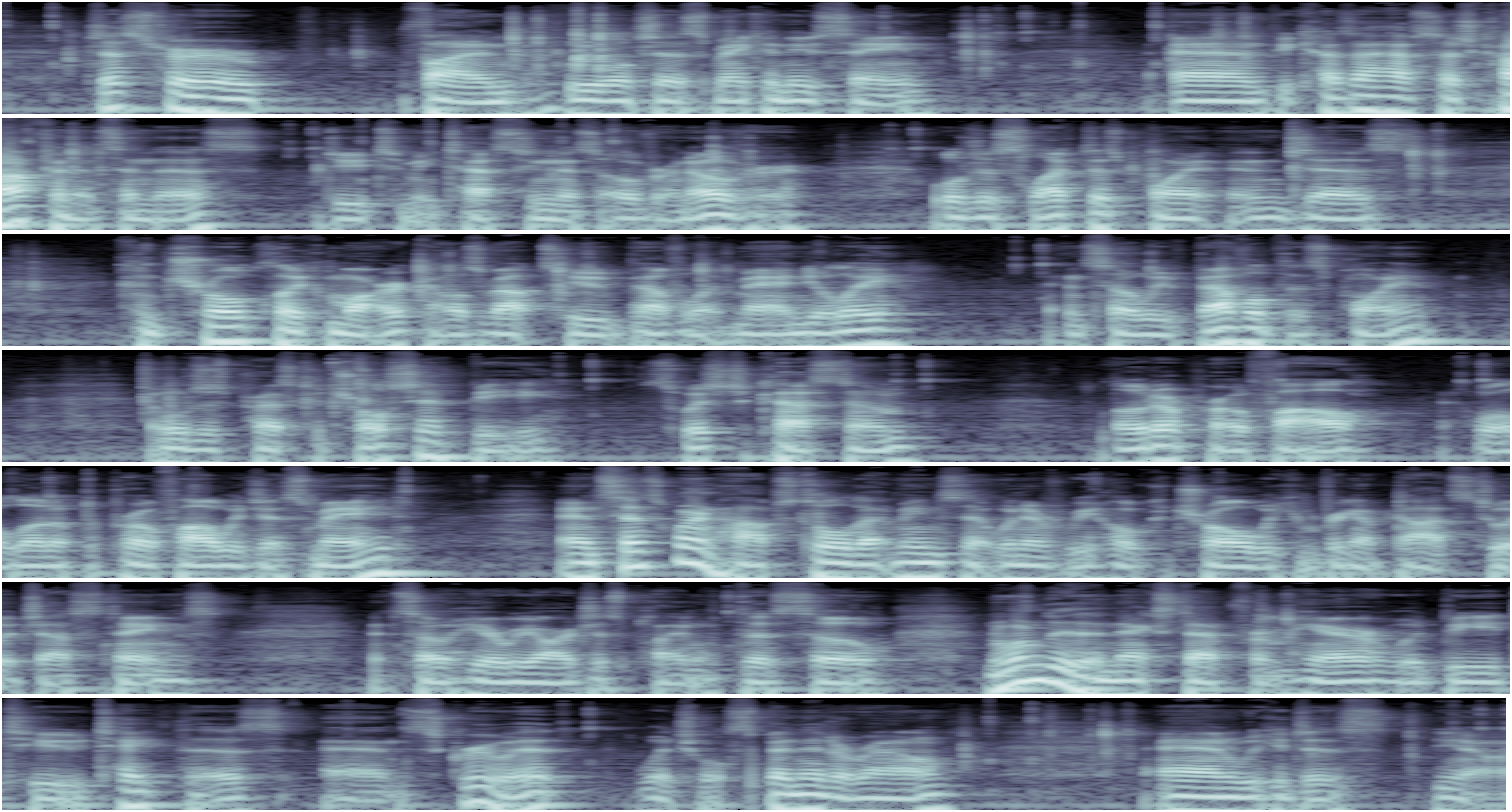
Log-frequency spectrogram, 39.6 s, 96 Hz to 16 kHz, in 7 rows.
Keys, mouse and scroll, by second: 0.1 middle click, 0.5 double middle click, 2.0 ctrl+n, 2.3 Return, 2.8 d, 3.2 middle click, 3.7 x, 3.8 click, 4.1 middle click, 4.6 shift+a, 5.3 click, 5.6 middle click, 6.0 alt+x, 6.8 click, 7.1 middle click, 7.4 scroll up 2, 7.8 shift+middle click, 9.1 click, 9.9 shift+click, 11.0 q, 11.8 ctrl+click, 12.9-14.0 typing, 14.5-14.9 scroll up 4, 15.2 click, 18.2 ctrl+shift+b, 19.1 click, 20.4 click, 21.8 click, 22.5 click, 22.7 double click, 23.4 middle click, 27.3 ctrl+click, 31.4 middle click, 33.1 q, 35.3 click, 36.1 click, 37.7 middle click, 38.1 q, 39.4 click.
